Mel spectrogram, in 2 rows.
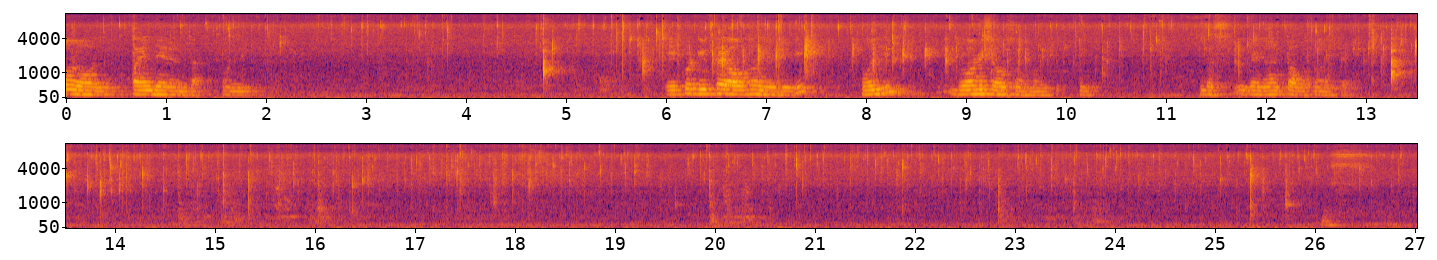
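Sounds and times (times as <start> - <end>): chicken deep-frying in oil: 0.0 - 27.0.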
